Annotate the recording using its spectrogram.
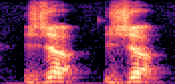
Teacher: It is post alveolar sound. तो जो teeth रीच है, रीच के पीछे जस्ट ये प्रोनाउंस होता है ज.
